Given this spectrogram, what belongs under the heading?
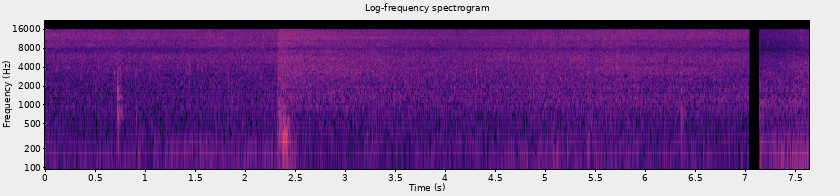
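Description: Prawns fry steadily in a pan as banana flower is added, giving a constant loud sizzle with a few brief clatters and a sudden cut near the end.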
